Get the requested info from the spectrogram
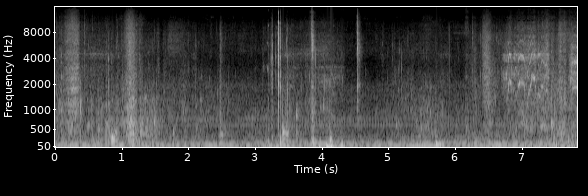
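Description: A fishing boat's engine idles with a low steady hum. Scattered sharp knocks and clatter come over it, several in a cluster about three to four and a half seconds in.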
